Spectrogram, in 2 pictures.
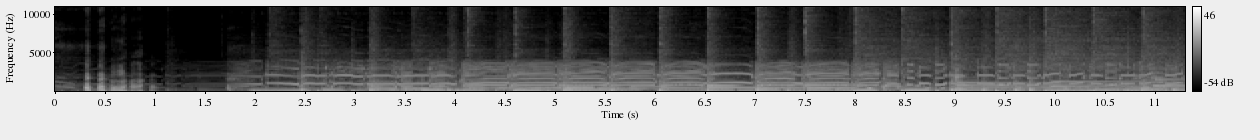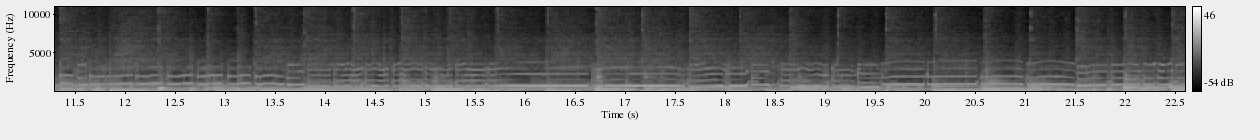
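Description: Blues-style band music comes in about two seconds in: a guitar with bending notes over a drum kit keeping a steady beat.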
